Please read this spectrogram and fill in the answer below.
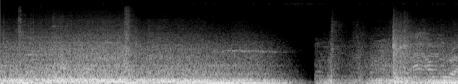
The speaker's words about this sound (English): Inspection and testing, the car is driven onto a rolling road, a room which enables the car to be driven in the static mode.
